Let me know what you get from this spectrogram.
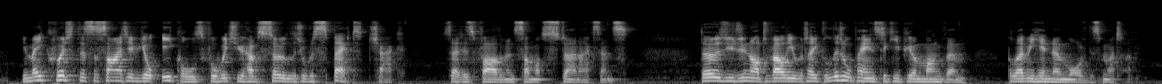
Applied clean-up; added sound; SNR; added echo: none; none; none; none.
